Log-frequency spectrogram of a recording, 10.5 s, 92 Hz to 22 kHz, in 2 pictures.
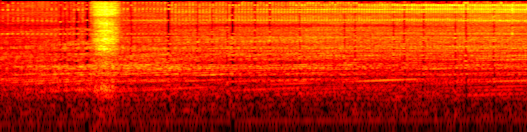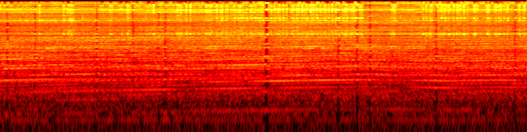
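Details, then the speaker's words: IBM PC AT 5170 hard drive with leaked clock battery damage, heads unparked, close-up: thin whine with raspy scratchy hiss; owner suspects something scraping the platters, possible head crash, unconfirmed. "that sounds bad like something scraping against the platters who knows if uh because i obviously can't park the heads so i'm gonna be super careful here"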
